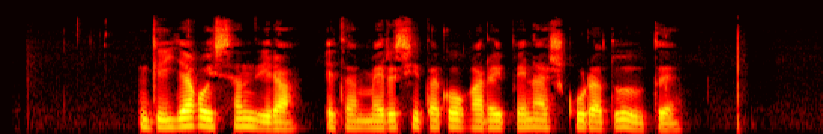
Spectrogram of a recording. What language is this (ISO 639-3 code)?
eus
